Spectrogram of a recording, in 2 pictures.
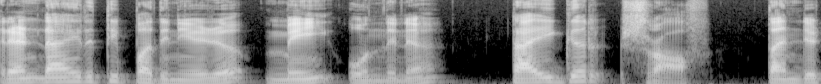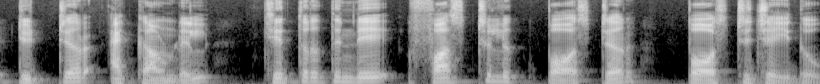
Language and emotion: Malayalam, neutral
